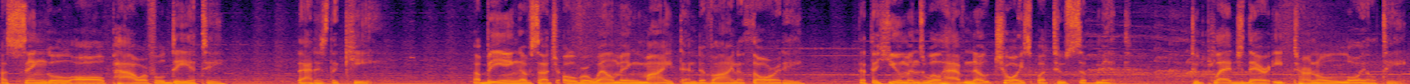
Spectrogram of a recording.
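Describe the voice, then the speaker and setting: A deep-voiced alien tyrant played by a man holds forth in an audio drama. His delivery swings expressively, pompous and commanding, full of gloating menace, with music playing behind him. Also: very animated, a little slow, full character voice. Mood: gloating, grandiose. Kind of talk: first-person audio drama villain.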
